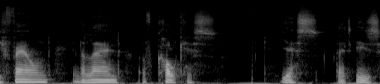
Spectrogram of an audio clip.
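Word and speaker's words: Colchis: it can be found in the land of kolkis yes that is how it's pronounced how will he get there he will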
